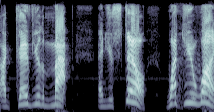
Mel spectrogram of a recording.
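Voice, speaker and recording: Shouting in a put-on character voice, a man projects at high pitch while keeping a fairly slow pace. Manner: yelling, angry.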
